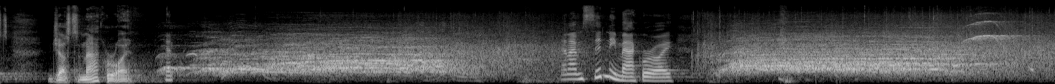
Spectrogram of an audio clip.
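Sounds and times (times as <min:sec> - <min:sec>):
speech: 0:00.5 - 0:01.9, 0:05.6 - 0:07.0
crowd applauding and cheering: 0:01.8 - 0:06.0, 0:06.9 - 0:10.5
high whistles: 0:09.5 - 0:10.4.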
